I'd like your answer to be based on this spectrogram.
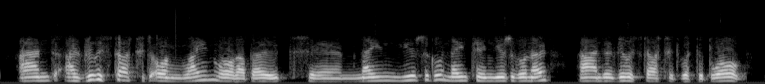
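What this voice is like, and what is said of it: Scottish accent. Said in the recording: “you'll probably be able to tell from the accent, I'm from all the way across in Scotland in the UK”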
